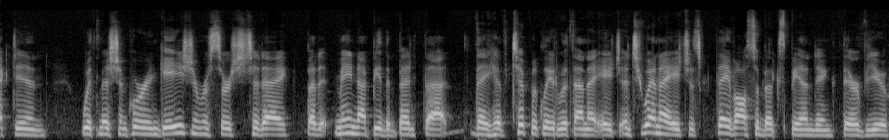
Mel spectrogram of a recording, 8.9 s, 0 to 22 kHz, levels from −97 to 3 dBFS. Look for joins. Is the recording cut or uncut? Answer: cut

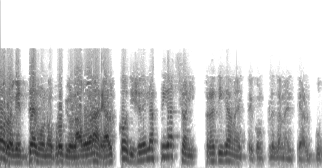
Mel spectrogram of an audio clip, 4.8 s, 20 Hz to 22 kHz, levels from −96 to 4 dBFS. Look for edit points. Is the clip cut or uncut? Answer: uncut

